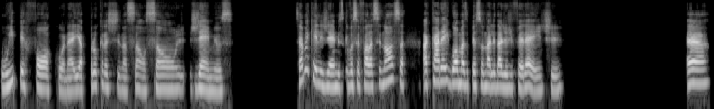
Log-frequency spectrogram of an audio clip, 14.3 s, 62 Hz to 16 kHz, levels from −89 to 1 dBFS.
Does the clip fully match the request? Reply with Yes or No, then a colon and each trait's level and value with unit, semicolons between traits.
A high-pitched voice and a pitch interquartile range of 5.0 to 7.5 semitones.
No: high, 195 Hz; average, 3.7 semitones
